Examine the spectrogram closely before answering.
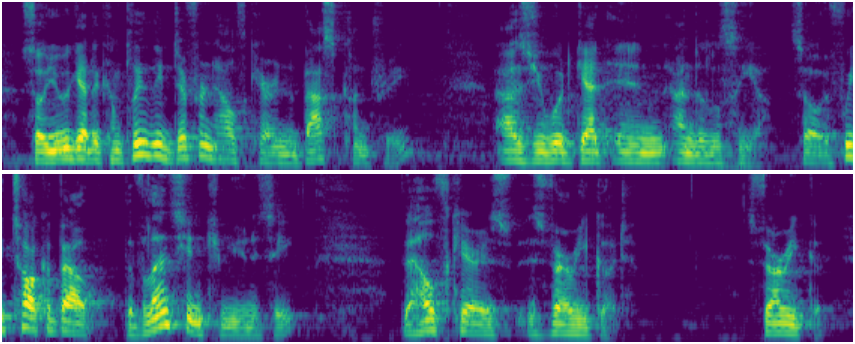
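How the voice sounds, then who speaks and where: A plain, everyday voice, this man talks at a fairly quick pace and medium pitch with lively intonation and big swings in loudness, on a very clean recording with a silent background. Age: 60s. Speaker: family doctor. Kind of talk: interview.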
